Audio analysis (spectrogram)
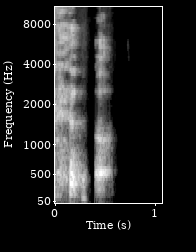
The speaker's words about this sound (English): Excuse me for a second. I don't know why I keep coughing.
